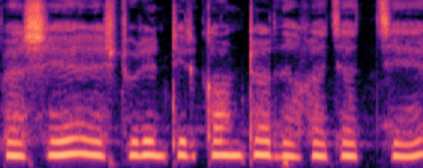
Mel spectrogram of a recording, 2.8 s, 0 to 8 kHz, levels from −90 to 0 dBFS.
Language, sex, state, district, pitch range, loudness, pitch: Bengali, female, Assam, Hailakandi, 225-240 Hz, -17 LUFS, 235 Hz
